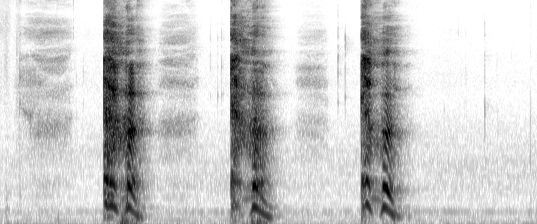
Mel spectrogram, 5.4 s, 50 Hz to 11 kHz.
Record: {"three_cough_length": "5.4 s", "three_cough_amplitude": 20552, "three_cough_signal_mean_std_ratio": 0.33, "survey_phase": "alpha (2021-03-01 to 2021-08-12)", "age": "45-64", "gender": "Female", "wearing_mask": "No", "symptom_none": true, "smoker_status": "Never smoked", "respiratory_condition_asthma": false, "respiratory_condition_other": false, "recruitment_source": "REACT", "submission_delay": "3 days", "covid_test_result": "Negative", "covid_test_method": "RT-qPCR"}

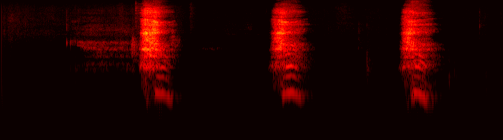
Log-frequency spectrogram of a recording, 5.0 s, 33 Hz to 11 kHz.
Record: {"exhalation_length": "5.0 s", "exhalation_amplitude": 12083, "exhalation_signal_mean_std_ratio": 0.34, "survey_phase": "beta (2021-08-13 to 2022-03-07)", "age": "45-64", "gender": "Female", "wearing_mask": "No", "symptom_none": true, "smoker_status": "Never smoked", "respiratory_condition_asthma": true, "respiratory_condition_other": false, "recruitment_source": "REACT", "submission_delay": "0 days", "covid_test_result": "Negative", "covid_test_method": "RT-qPCR", "influenza_a_test_result": "Negative", "influenza_b_test_result": "Negative"}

